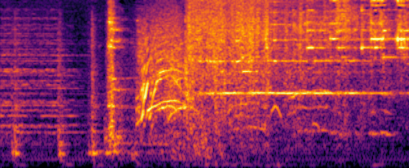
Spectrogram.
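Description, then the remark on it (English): During a seance in a house, a few sharp knocks lead into a loud crash as a glass flies off and smashes, followed by a bright ringing tail and scattered clatter that slowly fades. “And then the glass goes flying off, scaring everyone.”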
